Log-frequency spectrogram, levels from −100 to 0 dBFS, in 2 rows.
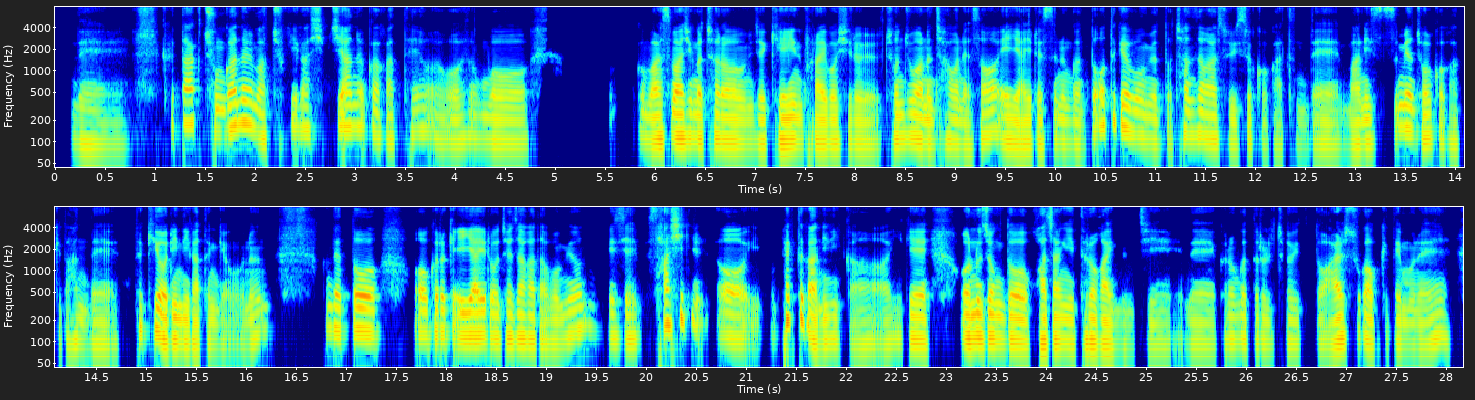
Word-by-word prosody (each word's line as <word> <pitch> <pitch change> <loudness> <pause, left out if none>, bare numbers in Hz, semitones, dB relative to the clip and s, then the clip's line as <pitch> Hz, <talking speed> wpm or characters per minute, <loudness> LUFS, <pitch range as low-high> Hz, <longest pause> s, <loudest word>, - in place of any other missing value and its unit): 네. 90 -3 -8 0.3
그 - - -13
딱 185 0 +3
중간을 165 +6 +3
맞추기가 110 - -3
쉽지 85 - -2
않을 80 0 +1
것 130 - -2
같아요. 135 +6 -6
어 105 -2 -4
어서 115 - -6
뭐 105 -3 -1 1.1
그 - - -6
말씀하신 120 +2 +4
것처럼 110 -3 +2
이제 100 0 -2
개인 110 +2 +2
프라이버시를 100 -1 0
존중하는 115 -3 +2
차원에서 105 +5 -1
AI를 100 -2 +1
쓰는 100 +1 -3
건 95 -1 -2
또 - - 0
어떻게 165 -7 +2
보면 120 -7 0
또 - - -10
찬성할 130 -4 0
수 110 -2 -4
있을 95 -1 -3
것 - - -11
같은데 95 0 -7
많이 95 +2 -1
쓰면 150 +8 +2
좋을 120 -2 0
것 - - -5
같기도 100 0 -11
한데, 95 -2 -6
특히 150 -1 0
어린이 110 -3 +5
같은 95 +1 -2
경우는. 105 +11 -6 0.5
근데 155 -1 +2
또 145 -2 +7 0.3
어 135 - +4
그렇게 140 +1 +1
AI로 130 -1 +5
제작하다 120 -1 0
보면 125 +9 -1 0.2
이제 120 -2 -3
사실 190 +2 +1
어 120 -2 +3 0.4
팩트가 205 0 +3
아니니까 105 -1 -2
아 95 - -5
이게 110 -1 +1 0.3
어느 120 0 +5
정도 110 -4 +5
과장이 105 0 +2
들어가 105 -3 +2
있는지 90 0 -8 0.2
네 95 -2 -5
그런 115 -1 -5
것들을 105 -3 -5
저희 100 -1 -5 0.2
또 - - -4
알 105 +5 +4
수가 105 - +1
없기 100 - -4
때문에 100 +5 -4
110 Hz, 330 characters per minute, -37 LUFS, 100-125 Hz, 1.1 s, 또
